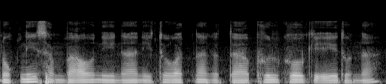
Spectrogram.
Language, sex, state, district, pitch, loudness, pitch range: Garo, male, Meghalaya, West Garo Hills, 100 Hz, -18 LUFS, 95-105 Hz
